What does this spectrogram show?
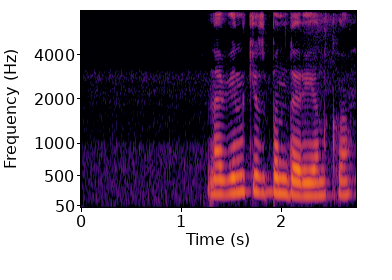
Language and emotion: Russian, neutral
